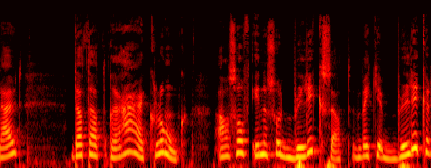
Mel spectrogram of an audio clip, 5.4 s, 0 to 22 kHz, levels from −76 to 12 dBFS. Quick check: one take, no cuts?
no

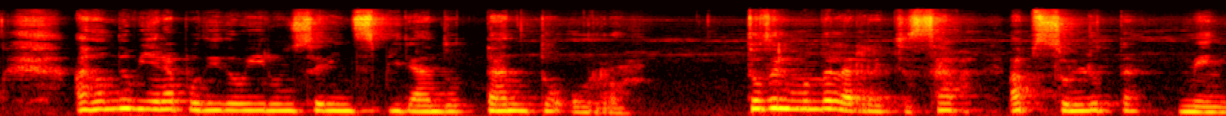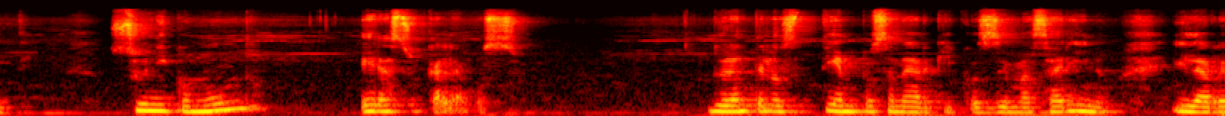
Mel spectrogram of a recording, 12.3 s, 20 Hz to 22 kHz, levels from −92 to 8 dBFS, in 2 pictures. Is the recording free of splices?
no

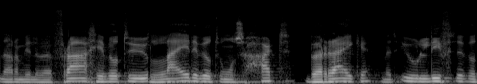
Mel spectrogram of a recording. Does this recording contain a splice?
yes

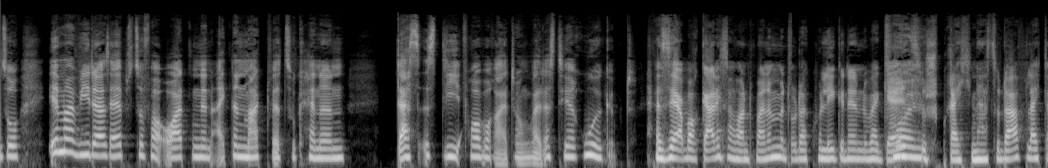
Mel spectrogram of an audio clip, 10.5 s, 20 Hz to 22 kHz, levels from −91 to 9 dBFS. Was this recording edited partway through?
yes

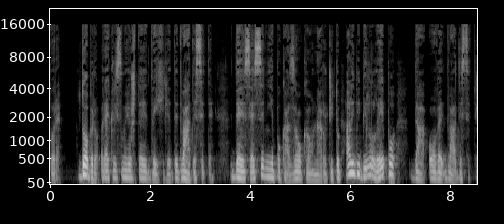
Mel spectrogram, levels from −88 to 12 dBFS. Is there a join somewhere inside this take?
yes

